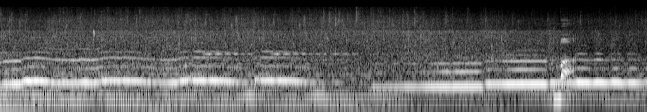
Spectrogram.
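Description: Steady rain falling, under slow background music of long held notes that shift in pitch from time to time.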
